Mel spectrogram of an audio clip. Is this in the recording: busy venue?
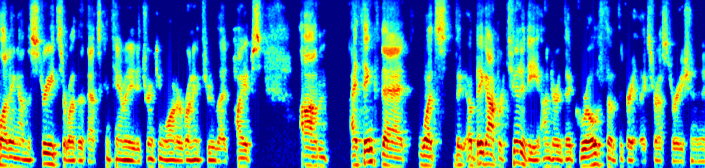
no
